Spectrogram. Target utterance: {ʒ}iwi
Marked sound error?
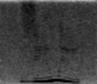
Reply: yes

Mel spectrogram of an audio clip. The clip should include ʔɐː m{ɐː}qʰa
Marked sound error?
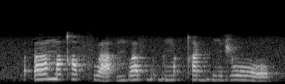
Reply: yes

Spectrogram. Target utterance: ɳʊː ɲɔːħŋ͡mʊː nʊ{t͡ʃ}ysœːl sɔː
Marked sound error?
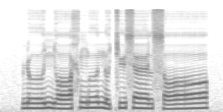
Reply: yes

